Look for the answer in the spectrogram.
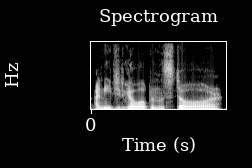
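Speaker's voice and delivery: droning, drawn-out boss voice; imitated former boss. Boss phoning a sleeping teenage employee, droning drawn-out imitation. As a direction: drone the order out like the old boss. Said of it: "he used to talk like this".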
